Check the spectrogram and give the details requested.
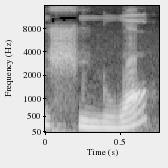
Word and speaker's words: chinois: » Alors, un chinois, ça s'écrit avec un S à la fin.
